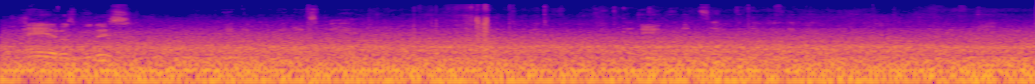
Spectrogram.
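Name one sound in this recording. A steady loud engine roar drones.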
